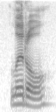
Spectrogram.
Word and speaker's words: little: TTLE는 till 소리가 나는데 미국식 원어 발음으로는 이 T 부분을 리을처럼 읽는다고 말씀드렸죠? 그래서 미국식 발음으로는 little 이라고 발음합니다. 같이 발음 연습해 볼게요. little, little.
